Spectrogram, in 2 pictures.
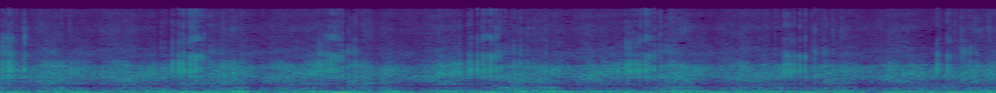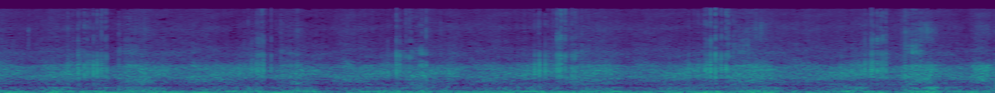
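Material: Foam.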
